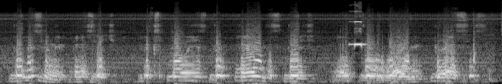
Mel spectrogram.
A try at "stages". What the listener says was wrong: Say 5 stages. Don't forget to put that additional syllable. So when stage is singular, you say stage. When you put the S on it, you say stages.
